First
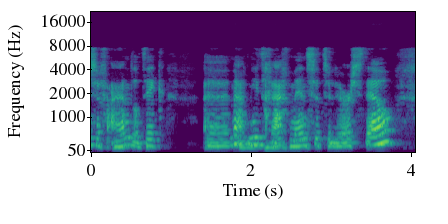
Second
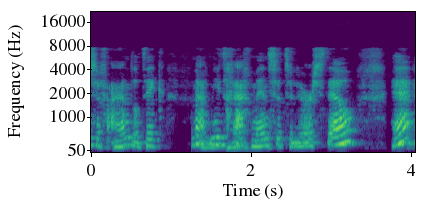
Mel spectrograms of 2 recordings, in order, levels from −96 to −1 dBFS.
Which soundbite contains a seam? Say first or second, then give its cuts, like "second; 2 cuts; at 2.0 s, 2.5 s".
second; 1 cut; at 1.3 s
